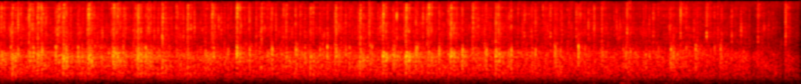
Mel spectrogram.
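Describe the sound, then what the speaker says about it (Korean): Church congregation applause during a Sunday worship service, a steady, even patter of many hands that is fairly distant and quiet and lasts throughout. "여러분 큰 박수로 위로 격려해 주시기 바랍니다"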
